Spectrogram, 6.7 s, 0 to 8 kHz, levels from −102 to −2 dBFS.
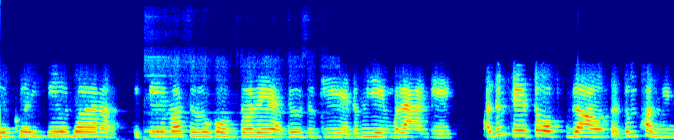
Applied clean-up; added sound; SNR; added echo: neural mask model DeepFilterNet 3.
